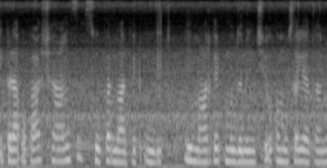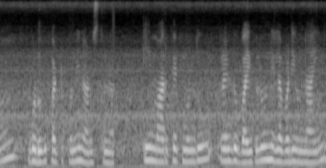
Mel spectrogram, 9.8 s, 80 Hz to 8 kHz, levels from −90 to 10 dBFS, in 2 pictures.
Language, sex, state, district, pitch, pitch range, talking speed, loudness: Telugu, female, Telangana, Karimnagar, 205 Hz, 195-215 Hz, 155 wpm, -17 LUFS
